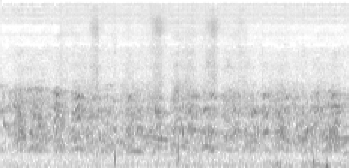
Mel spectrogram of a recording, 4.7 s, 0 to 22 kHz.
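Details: About 350 dogs at a rescue bark all at once in a dense, unbroken chorus of overlapping yaps and woofs while the single caretaker tries, without much success, to calm them.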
